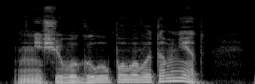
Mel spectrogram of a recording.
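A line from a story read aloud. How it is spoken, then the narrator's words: Said softly. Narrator (Russian): мягко произнес Куайрос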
